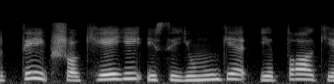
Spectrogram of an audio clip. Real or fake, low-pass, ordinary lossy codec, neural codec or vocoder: fake; 7.2 kHz; AAC, 48 kbps; codec, 16 kHz, about 1 kbps, DyCAST, with the encoder's durations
